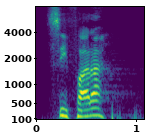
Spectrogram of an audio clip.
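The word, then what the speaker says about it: שִׁפְרָה: Esta palabra limpia es la palabra que Job utiliza en este pasaje, y es una palabra que se pronuncia así, Sifará, que quiere decir con el soplo les da claridad.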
